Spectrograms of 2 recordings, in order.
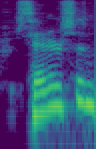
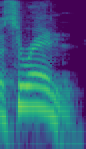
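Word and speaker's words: Sarandon: Chris Sanderson gave uh Sanderson I get that right know it's yes no sandon Chris sandon yeah you're asking the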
